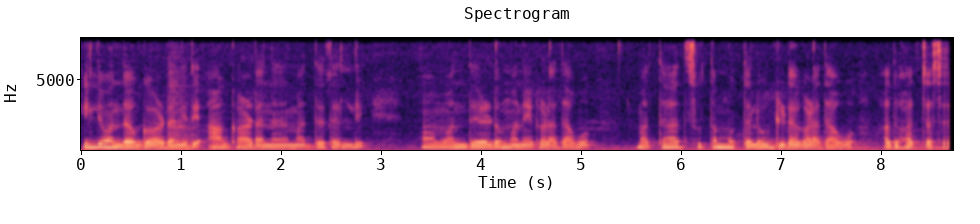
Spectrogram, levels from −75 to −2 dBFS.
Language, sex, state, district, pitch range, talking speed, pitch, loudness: Kannada, female, Karnataka, Dharwad, 195-215 Hz, 115 wpm, 205 Hz, -17 LUFS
